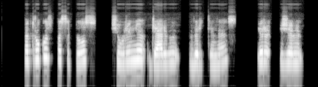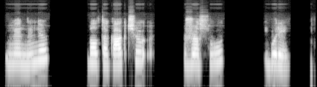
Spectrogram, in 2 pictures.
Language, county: Lithuanian, Vilnius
